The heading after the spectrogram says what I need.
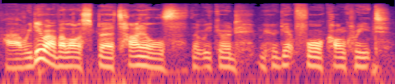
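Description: A man's voice: mid-range voice, steady tone, a little fast. A man chatting casually and upbeat to camera for his family vlog, outdoors in a rural village and garden. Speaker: family vlogger.

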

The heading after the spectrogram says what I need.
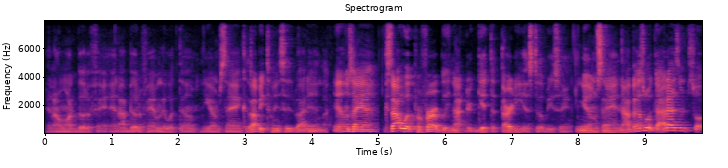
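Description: A young man talks to his camera in a loose, slangy way, full of fillers and asides. His voice sits a little low but jumps around with lively pitch. The small room around him gives a noticeable echo. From Georgia, US. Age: young adult. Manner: laid-back, slangy, lots of fillers. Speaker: vlogger. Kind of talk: casual mukbang Q&A chat. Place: small room with neon lights, indoors. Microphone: fixed camera at desk.

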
